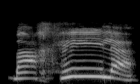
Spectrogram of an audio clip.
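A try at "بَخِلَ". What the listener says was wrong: এই যে বাখি কেন টান দিচ্ছেন আপু? সব কয়টা একরকম হবে। বাখিলা বাখিলা বাখিলা।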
